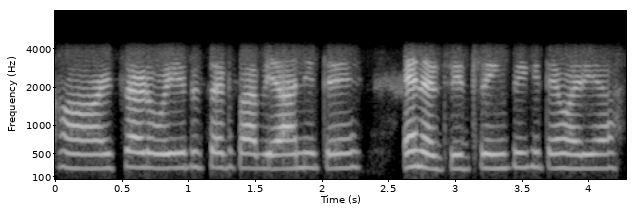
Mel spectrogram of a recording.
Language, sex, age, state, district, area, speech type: Goan Konkani, female, 18-30, Goa, Canacona, rural, conversation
